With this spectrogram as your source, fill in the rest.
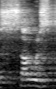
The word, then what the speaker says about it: Psoas: You might not know this, but there's actually a muscle at the front of the spine called the Psoas muscle. It's spelt P S O A S, okay.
